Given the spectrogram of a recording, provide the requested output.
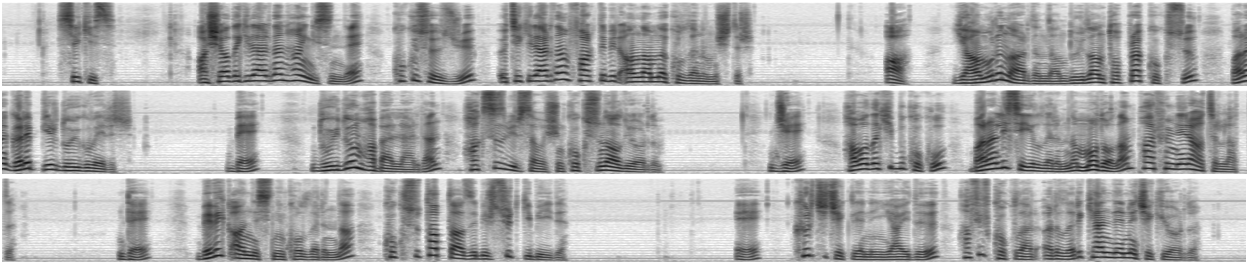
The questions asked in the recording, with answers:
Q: Aşağıdakilerden hangisinde koku sözcüğü ötekilerden farklı bir anlamda kullanılmıştır?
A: Doğru cevap B. Duyduğum haberlerden haksız bir savaşın kokusunu alıyordum.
